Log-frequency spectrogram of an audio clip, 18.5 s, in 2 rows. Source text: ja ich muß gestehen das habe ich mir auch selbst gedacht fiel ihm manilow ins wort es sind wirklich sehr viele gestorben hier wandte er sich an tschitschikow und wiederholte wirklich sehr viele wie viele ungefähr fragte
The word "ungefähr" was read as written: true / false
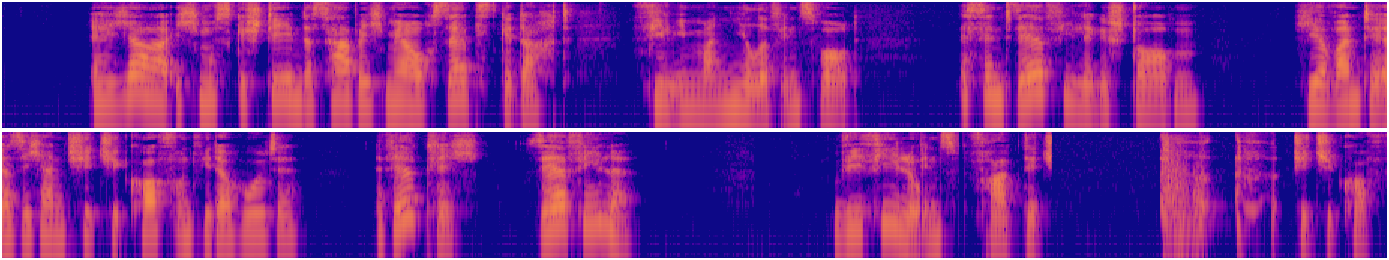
false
